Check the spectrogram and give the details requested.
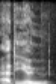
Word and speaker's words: adieu: But before we bid Faerun adieu, in search of stranger shores... Adieu? That's not how you say it, is it? Adios. No, it's A-D-I-E-U. A-D-I-E-U? Yeah. Oh, I don't know what that is. Adieu.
